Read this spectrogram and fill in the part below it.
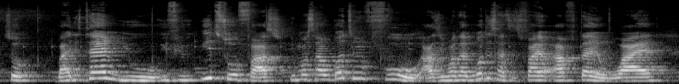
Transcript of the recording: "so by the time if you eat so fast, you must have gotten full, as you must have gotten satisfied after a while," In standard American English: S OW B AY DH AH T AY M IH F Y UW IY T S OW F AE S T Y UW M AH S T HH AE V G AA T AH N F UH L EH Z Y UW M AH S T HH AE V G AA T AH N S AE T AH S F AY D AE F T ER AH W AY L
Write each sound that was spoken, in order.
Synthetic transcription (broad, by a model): S OW B AY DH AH T AY M IH F Y UW IY T S OW F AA S T Y UW M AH S T HH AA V G AA T AH N F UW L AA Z Y UW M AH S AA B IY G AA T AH S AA T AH S F AY AA F T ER AH W AY L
